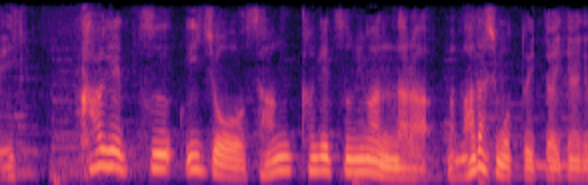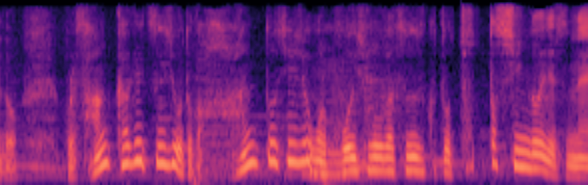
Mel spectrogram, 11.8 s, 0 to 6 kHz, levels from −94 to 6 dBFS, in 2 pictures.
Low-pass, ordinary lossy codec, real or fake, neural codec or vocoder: 5.4 kHz; AAC, 32 kbps; real; none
